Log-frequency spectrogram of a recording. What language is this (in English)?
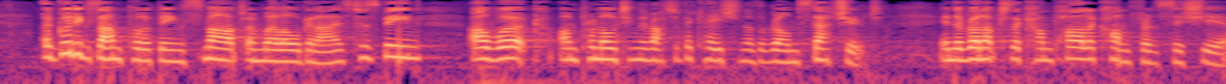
English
